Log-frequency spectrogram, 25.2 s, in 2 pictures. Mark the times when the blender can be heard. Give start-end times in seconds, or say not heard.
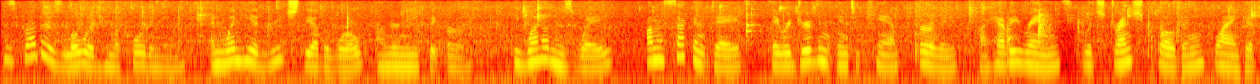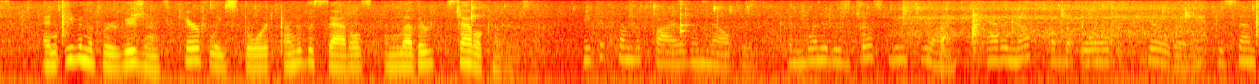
21.4-24.9.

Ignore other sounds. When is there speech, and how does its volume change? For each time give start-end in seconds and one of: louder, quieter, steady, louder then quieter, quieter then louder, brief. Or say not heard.
0.0-25.1 quieter.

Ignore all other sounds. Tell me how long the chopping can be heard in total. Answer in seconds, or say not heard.
not heard.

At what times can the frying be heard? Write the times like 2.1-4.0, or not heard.
0.0-25.1.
